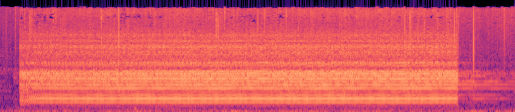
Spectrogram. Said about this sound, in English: This next track is called The Submarine. A submarine offers a unique mode of travel to Port Said. That's if we make it. Stand by to dive.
